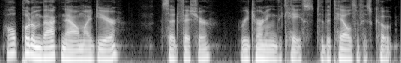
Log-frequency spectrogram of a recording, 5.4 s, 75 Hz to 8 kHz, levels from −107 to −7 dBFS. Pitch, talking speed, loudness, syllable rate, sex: 105 Hz, 200 wpm, -20 LUFS, 4.9 syllables/s, male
